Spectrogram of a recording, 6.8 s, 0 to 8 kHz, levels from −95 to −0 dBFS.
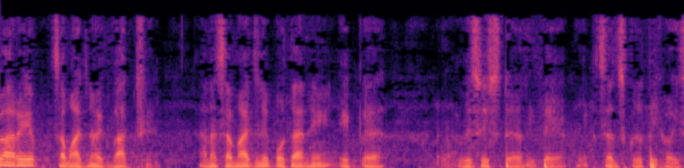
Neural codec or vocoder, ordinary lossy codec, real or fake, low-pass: codec, 16 kHz, 4.8 kbps, FACodec; MP3, 32 kbps; fake; 7.2 kHz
